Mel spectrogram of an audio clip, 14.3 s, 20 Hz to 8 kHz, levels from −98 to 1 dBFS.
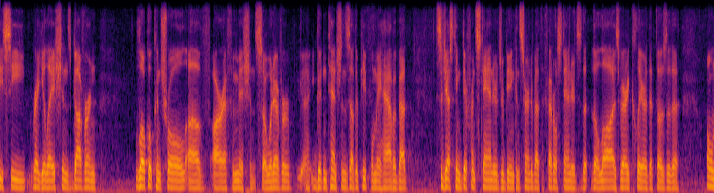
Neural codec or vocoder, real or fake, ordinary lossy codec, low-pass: codec, 24 kHz, 3.1 kbps, DualCodec; fake; Opus, 16 kbps; 7.2 kHz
